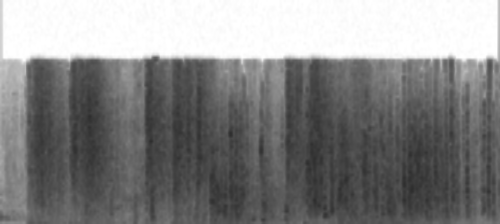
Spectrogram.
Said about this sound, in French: Une effroyable détonation éclata sur la barricade.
